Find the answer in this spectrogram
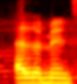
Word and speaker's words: LMNT: and then you have lmnt is how it spelled element is how it's pronounced and this one has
